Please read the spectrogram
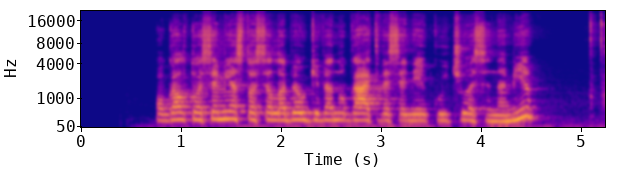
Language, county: Lithuanian, Telšiai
